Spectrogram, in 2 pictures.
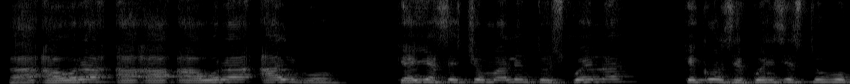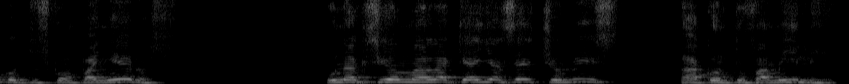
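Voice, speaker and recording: A man with a Mexican accent giving a religion lesson to a child, halting and repeating his words as he keeps calling the pupil by name. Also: sits high, a little mellow. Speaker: catechist teaching a child.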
